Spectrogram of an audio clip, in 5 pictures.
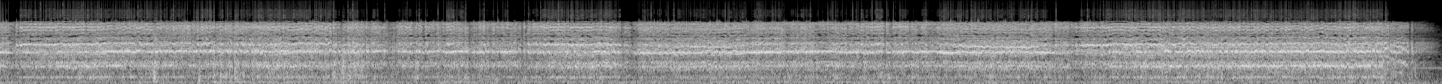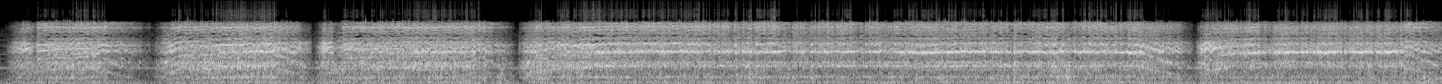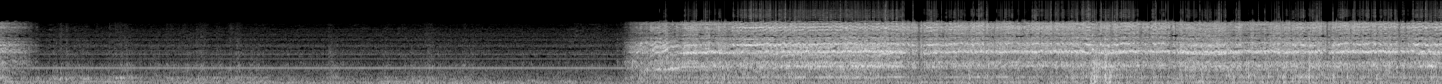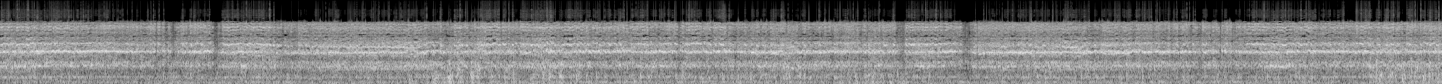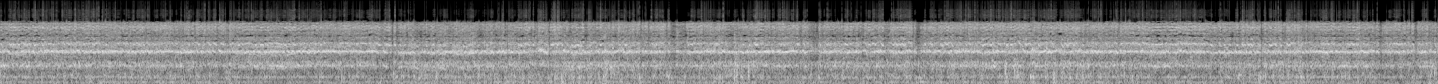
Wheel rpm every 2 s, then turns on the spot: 220, 230, 230, 220, 220, 210, 160, 100, 150, 150, 230, 230, 190, 190, 30, 0, 0, 110, 220, 230, 230, 220, 220, 210, 230, 220, 220, 230, 230, 230, 220, 230, 230, 240, 230, 230.
none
